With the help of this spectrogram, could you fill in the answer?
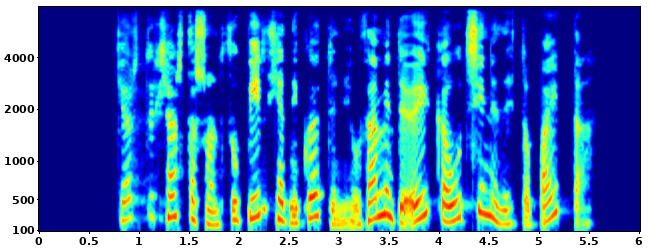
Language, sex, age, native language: Icelandic, female, 40-49, Icelandic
